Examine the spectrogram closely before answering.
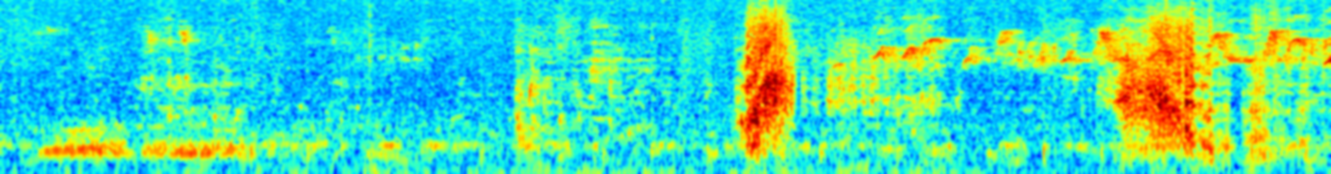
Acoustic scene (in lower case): residential area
